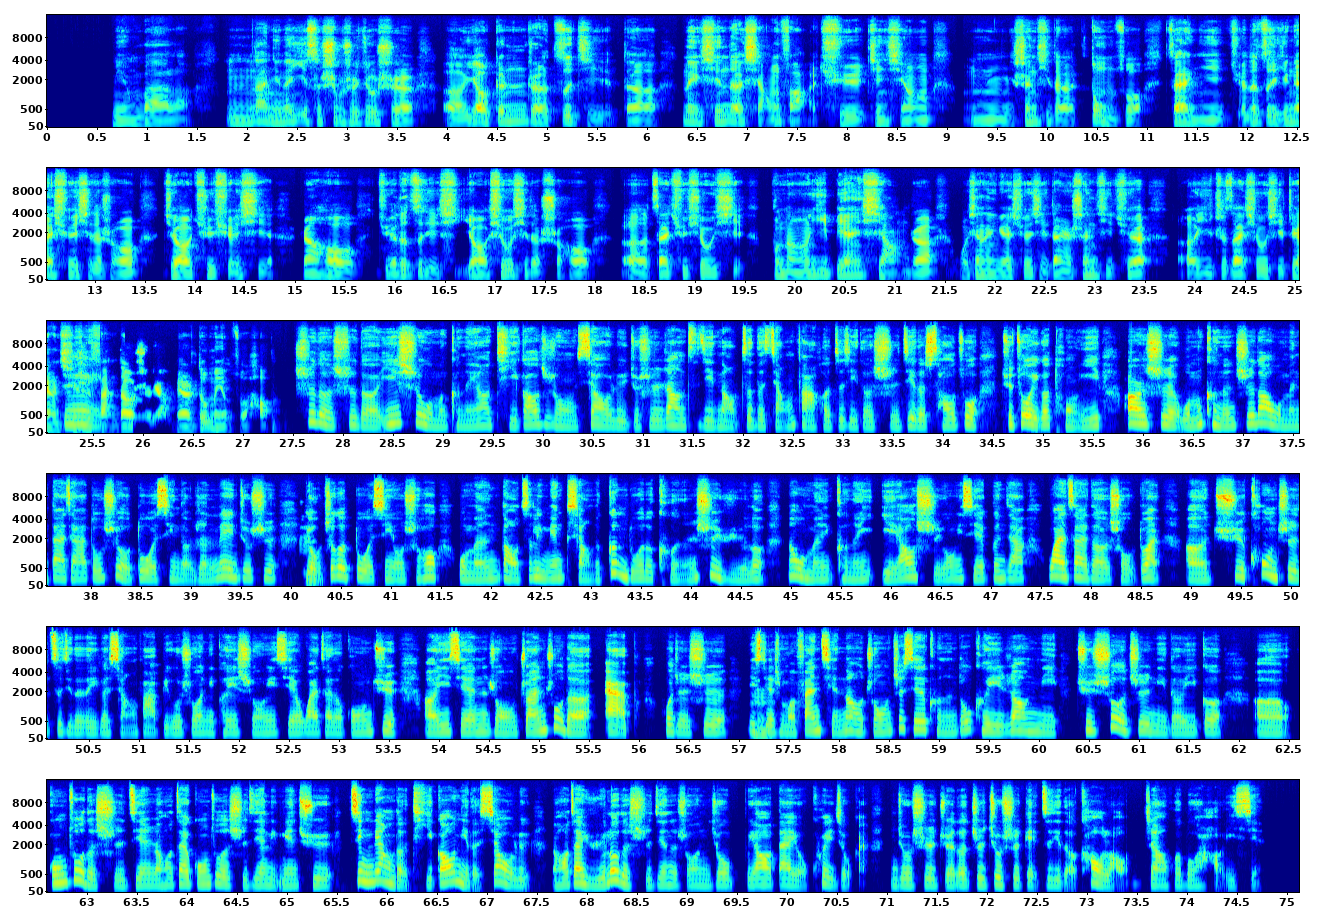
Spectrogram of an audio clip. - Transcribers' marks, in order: tapping; other background noise
- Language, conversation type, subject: Chinese, advice, 休息时我总是放不下工作，怎么才能真正放松？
